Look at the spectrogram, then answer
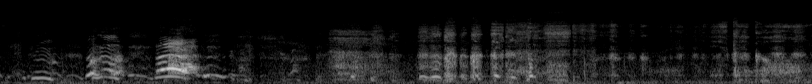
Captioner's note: gasping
